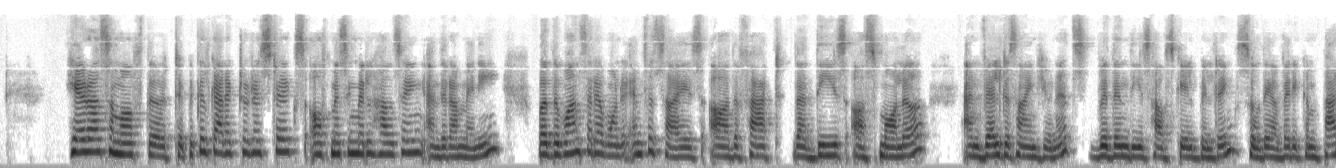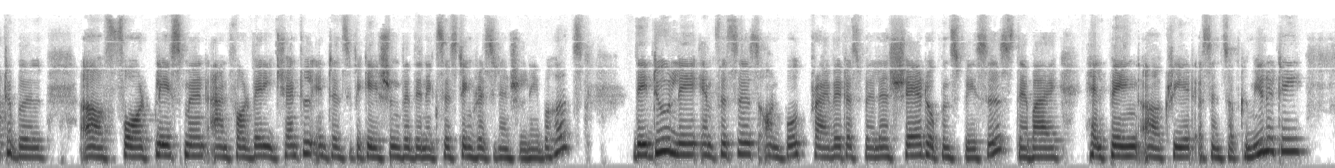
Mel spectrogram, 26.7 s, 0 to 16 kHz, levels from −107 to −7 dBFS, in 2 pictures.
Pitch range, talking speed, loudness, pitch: 170-215 Hz, 175 wpm, -33 LUFS, 185 Hz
